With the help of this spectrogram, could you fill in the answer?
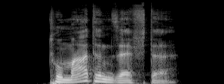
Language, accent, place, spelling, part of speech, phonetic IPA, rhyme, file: German, Germany, Berlin, Tomatensäfte, noun, [toˈmaːtn̩ˌzɛftə], -aːtn̩zɛftə, De-Tomatensäfte.ogg
- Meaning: nominative/accusative/genitive plural of Tomatensaft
